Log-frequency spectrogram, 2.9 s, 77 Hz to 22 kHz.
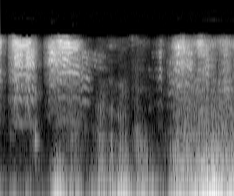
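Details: Afternoon of 29 November 2021 in a zebra finch aviary: a few loud nasal honks in short bursts over heavy low rumbling noise that swells toward the end.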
